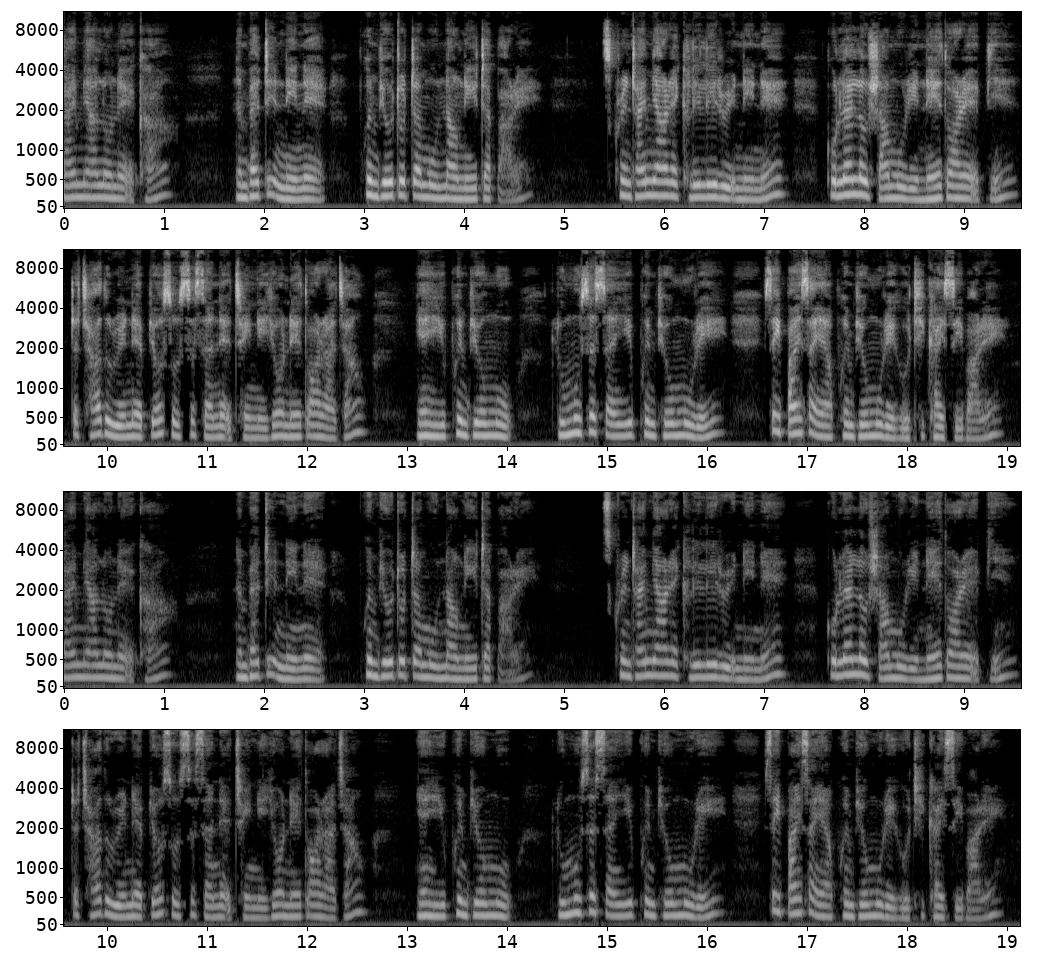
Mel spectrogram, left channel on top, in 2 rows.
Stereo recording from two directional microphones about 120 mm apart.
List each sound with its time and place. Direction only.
0.0 s a woman's voice: 25° left (ahead or behind)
